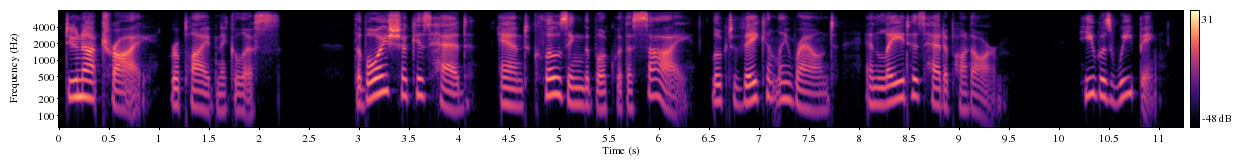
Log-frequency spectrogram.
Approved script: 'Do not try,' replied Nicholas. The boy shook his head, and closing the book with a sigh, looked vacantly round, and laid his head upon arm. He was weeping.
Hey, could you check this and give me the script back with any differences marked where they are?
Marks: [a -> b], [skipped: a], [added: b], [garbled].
'Do not try,' replied Nicholas. The boy shook his head, and closing the book with a sigh, looked vacantly round, and laid his head upon arm. He was weeping.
